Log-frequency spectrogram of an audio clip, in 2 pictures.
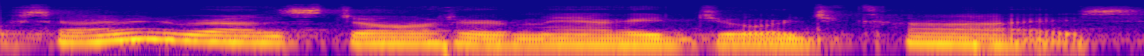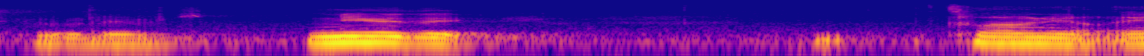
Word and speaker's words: Keyes: Spell it. – K-E-Y-E-S. And yeah. – Pronounced Keyes? – Keyes, yeah.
